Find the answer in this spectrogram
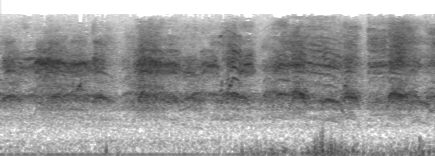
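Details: Pied avocet (Recurvirostra avosetta) on a summer outing, giving sharp, high, slightly nasal 'kluit' notes repeated roughly every second over a steady low rumble of wind.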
